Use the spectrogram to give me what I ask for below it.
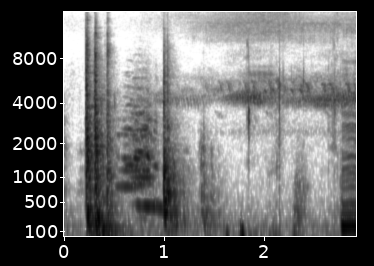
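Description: A heavy thunk and a sliding, clunking rattle as the door of a time-travel vessel is opened, followed by a few lighter knocks over a steady high tone.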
